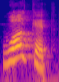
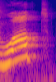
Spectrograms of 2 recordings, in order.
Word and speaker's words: walked: form id remember that it is not pronounced wolket it is walked play played okay so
